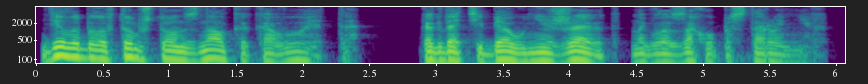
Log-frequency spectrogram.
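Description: A man narrating an audiobook in an even storytelling manner. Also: low voice, moderate pace, slightly rough. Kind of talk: audiobook reading.

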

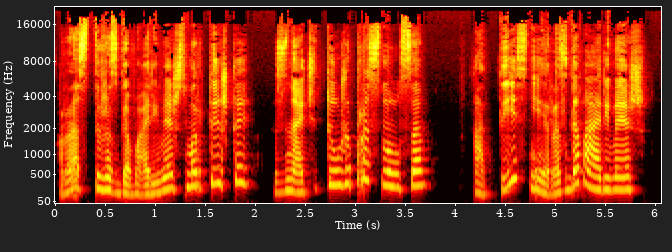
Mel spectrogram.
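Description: A woman voicing a fussy, self-important male parrot who talks loudly and lectures. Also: a little high, very animated, moderate pace, voice pushed up. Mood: stern. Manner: loud, bossy and lecturing.

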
